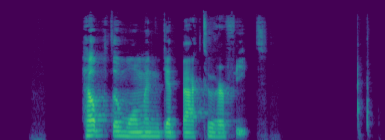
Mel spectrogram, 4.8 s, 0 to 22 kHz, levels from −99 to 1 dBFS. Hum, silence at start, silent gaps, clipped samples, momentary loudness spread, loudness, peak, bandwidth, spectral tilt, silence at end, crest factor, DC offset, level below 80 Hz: none; 1.05 s; 3.14-3.20 s, 3.54-4.45 s; under 0.1%; 24 LU; -31 LUFS; -10 dBFS; 15.5 kHz; -5 dB/octave; 0.3 s; 26 dB; under 0.1%; -72 dBFS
